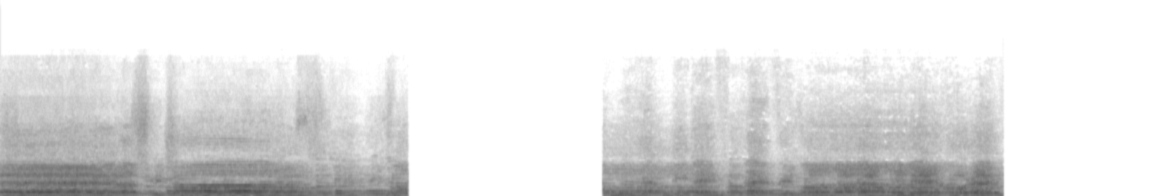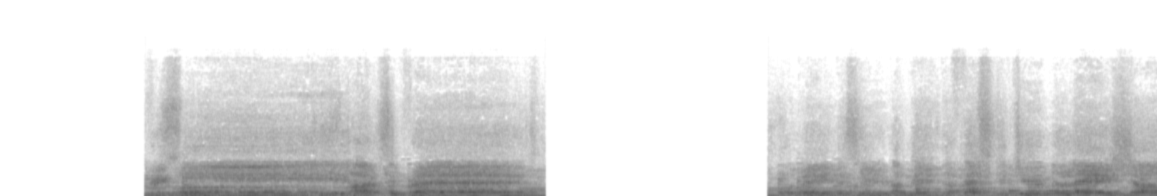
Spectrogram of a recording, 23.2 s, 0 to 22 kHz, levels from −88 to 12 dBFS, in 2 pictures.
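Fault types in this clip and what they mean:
Rebuffering stall: Playback ran dry and waited for data. Silence falls at 4.07, 10.03 and 17.03 s, adding 2.0, 3.0 and 2.2 s. Sound resumes intact.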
